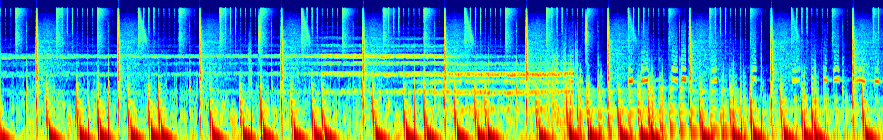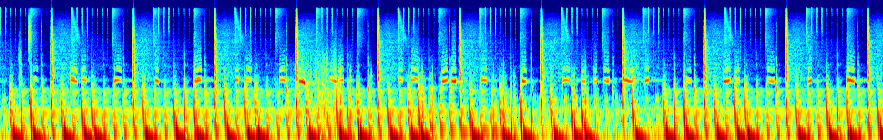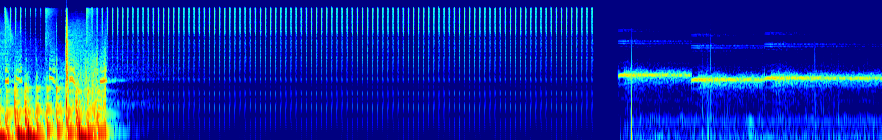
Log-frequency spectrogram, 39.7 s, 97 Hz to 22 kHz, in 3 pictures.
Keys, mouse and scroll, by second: 0.3 click, 1.3 click, 1.8 shift+middle click, 2.9 click, 4.2-6.0 typing, 6.8 Return, 8.9 middle click, 9.5-10.1 scroll down 1, 10.3 f, 10.7 click, 11.9 1, 13.8 click, 14.4 3, 16.1 click, 16.5 5, 17.5 Escape, 17.8-18.6 scroll up 1, 18.9 shift+middle click, 19.9-20.3 scroll down 1, 20.6 scroll up 1, 21.1 shift+middle click, 26.9-27.5 scroll up 1, 27.5-28.2 scroll down 1, 28.2 middle click, 28.9 shift+middle click, 30.7 click, 33.5 Escape, 37.0 click, 39.3 click.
